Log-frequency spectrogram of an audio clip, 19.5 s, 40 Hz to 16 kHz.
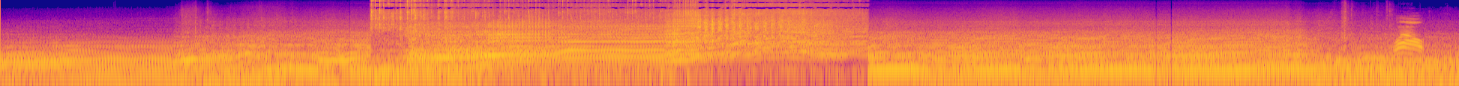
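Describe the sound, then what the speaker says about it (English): Twin-turbo 2019 Ford Mustang GT doing a burnout, engine roaring at high revs with a harsh tire-spin hiss, loud and close, a brief dip before the revs surge again. "For a burnout."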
